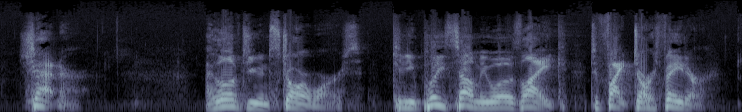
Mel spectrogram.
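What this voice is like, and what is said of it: Imitates another person's voice. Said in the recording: “doing a William Shatner impression?”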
